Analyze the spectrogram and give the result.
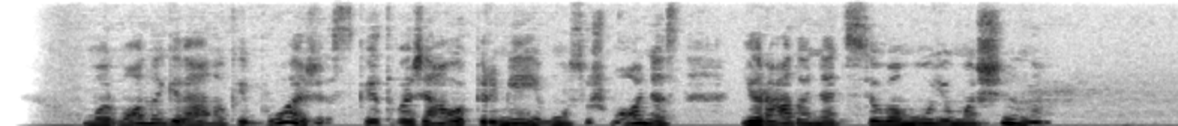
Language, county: Lithuanian, Šiauliai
